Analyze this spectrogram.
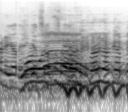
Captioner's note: everyone laughs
